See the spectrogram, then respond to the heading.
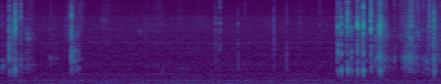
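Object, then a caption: Small plastic power bank. A small teal plastic power bank, held upright, is tapped and rubbed with long nails and fingertips. A few sharp, bright clicks open the clip, followed by a quiet stretch with faint ticks, then a quick burst of crisp tapping and scratchy rubbing. The clicks are thin and high, with almost no low end, and each stops instantly without ringing.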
